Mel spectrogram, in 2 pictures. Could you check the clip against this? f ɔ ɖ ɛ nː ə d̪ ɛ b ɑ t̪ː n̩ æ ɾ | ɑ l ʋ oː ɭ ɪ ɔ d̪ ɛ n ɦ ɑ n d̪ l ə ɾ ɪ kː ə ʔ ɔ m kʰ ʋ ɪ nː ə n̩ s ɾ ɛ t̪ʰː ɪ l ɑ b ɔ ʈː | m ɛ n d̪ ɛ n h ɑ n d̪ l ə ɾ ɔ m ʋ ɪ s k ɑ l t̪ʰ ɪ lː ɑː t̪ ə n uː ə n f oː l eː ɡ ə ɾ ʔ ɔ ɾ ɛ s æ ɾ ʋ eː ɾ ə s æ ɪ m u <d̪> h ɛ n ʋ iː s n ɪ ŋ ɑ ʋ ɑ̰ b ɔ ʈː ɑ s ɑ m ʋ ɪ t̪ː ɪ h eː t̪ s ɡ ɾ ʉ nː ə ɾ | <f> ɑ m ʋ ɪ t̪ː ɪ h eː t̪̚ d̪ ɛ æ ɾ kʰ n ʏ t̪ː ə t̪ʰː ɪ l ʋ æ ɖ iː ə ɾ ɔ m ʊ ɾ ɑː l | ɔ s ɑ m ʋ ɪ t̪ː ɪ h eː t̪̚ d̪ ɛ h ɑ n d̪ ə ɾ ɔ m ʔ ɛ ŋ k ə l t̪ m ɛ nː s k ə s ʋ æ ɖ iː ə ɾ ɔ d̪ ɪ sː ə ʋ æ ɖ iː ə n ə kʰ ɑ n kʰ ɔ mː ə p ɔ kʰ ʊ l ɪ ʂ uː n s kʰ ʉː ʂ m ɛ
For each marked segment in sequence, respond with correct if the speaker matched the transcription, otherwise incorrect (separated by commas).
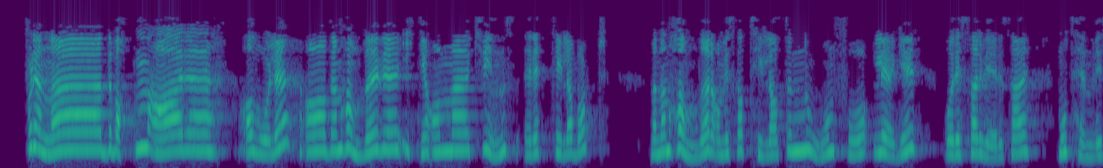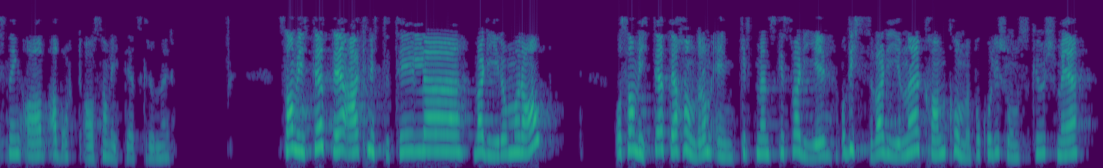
incorrect, incorrect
